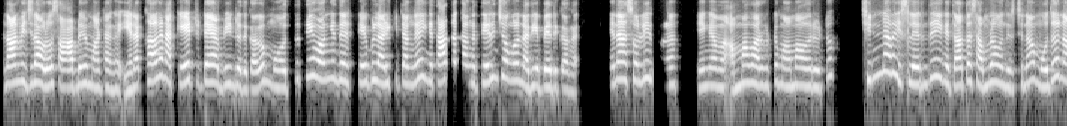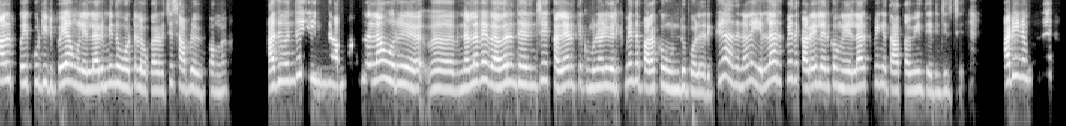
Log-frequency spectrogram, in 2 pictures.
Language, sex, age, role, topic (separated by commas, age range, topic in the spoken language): Tamil, female, 25-29, guest, தாத்தா-பாட்டி கால நினைவுகளை எங்களுடன் பகிர்வீர்களா?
